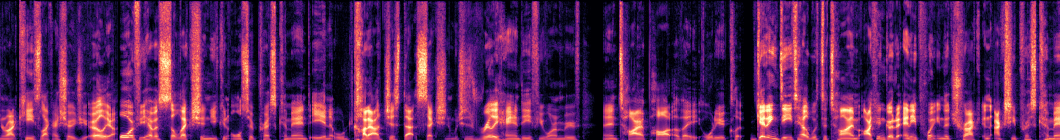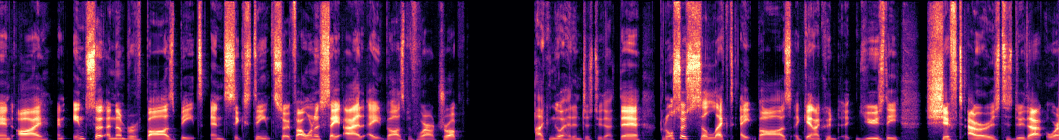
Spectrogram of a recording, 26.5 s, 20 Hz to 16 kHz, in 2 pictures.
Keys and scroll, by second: 3.3 super+e, 13.1 super+i, 18.0 8, 20.7 super+z, 23.7 Right, 24.6 Right.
